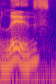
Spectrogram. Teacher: in verbs like lives the s ending is pronounced z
